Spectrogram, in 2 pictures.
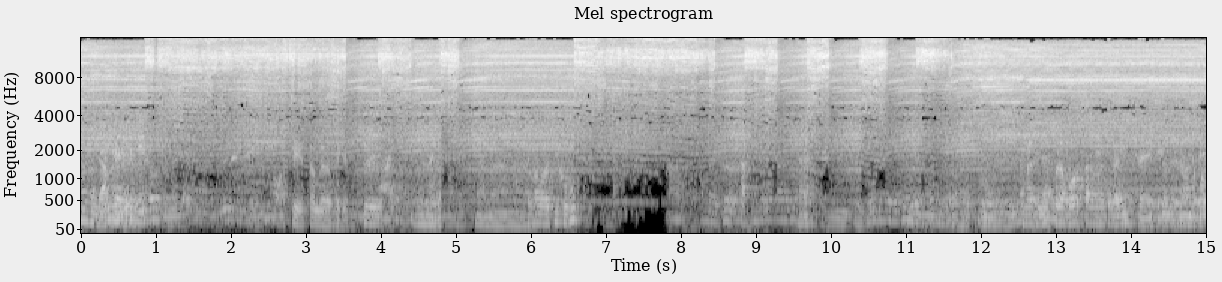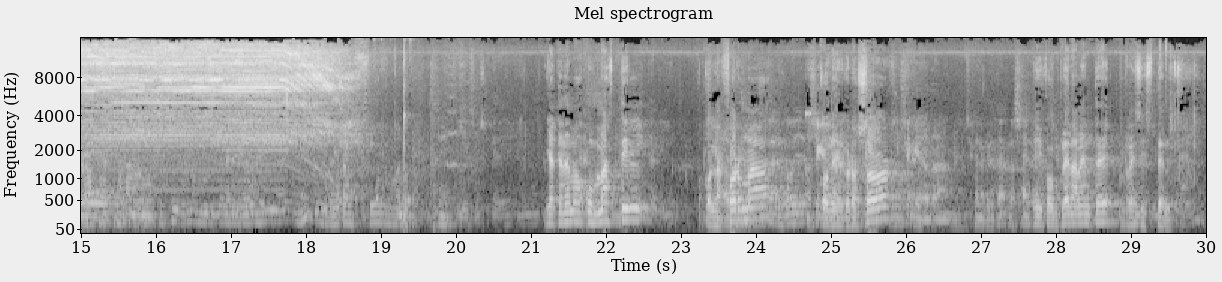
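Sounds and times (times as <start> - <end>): rotary tool high whine: 0.0 - 18.9
people talking: 7.8 - 20.7.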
